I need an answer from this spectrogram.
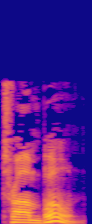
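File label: "trombone", spoken word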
